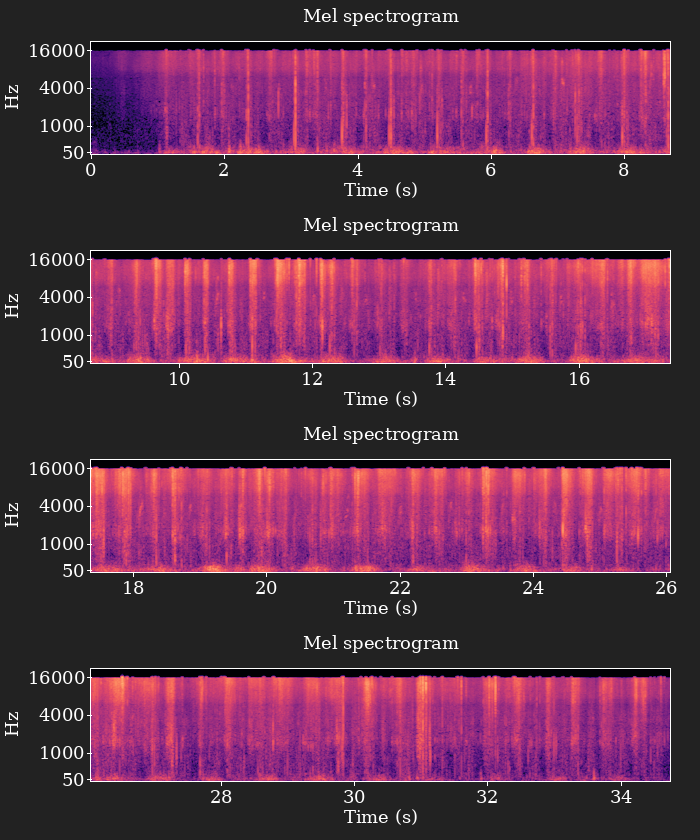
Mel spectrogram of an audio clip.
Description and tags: Running through countryside
Unedited recording of running through a field.
sand, running, ground, footsteps, steps, grass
